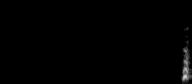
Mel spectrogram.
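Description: cough

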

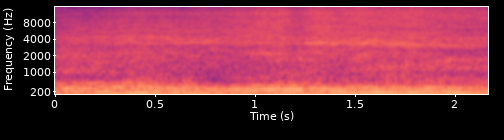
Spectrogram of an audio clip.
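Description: motorcycle engine revving past

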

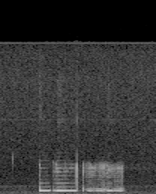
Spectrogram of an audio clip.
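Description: phone ringing

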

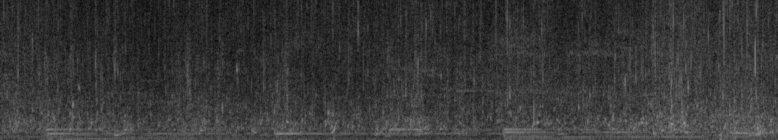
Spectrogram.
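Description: rushing waterfall

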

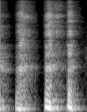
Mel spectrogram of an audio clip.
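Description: a sneeze

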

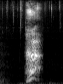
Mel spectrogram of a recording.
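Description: deep breath in

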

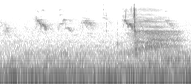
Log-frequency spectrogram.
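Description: small birds singing outdoors

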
